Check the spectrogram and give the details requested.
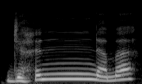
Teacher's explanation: نون مشدد کے لیے ہم ایک الف کی مقدار یہاں پر رکیں گے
